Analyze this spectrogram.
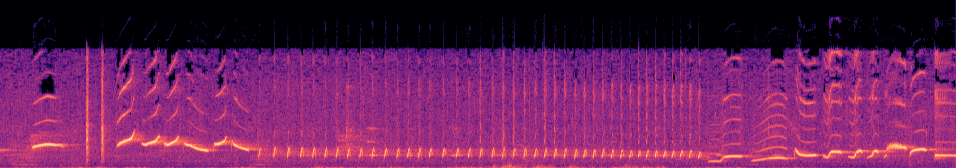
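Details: White-rumped shama song used to train shamas: whistled slurred phrases, a four-second rapid even rattle, then varied sliding whistles, over low background rumble.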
